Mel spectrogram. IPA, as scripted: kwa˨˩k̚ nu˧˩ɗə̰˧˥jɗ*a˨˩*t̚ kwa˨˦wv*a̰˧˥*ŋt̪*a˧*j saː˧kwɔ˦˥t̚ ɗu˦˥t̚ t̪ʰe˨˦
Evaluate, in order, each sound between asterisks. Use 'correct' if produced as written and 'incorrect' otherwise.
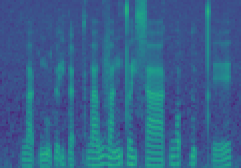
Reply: correct, incorrect: a˨˦, incorrect: ə˧

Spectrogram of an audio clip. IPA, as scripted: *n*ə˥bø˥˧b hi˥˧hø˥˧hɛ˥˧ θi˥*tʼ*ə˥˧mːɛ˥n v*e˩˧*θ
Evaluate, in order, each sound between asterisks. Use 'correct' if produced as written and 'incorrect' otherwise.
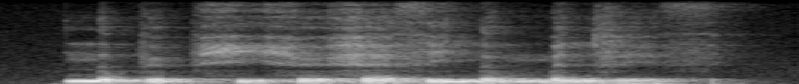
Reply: correct, incorrect: n, incorrect: e˧˩

